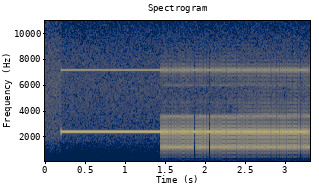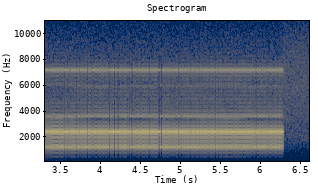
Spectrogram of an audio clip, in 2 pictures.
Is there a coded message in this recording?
Yes: cassette data (Kansas City type), 300 baud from 0.2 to 6.3 s, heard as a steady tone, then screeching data.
